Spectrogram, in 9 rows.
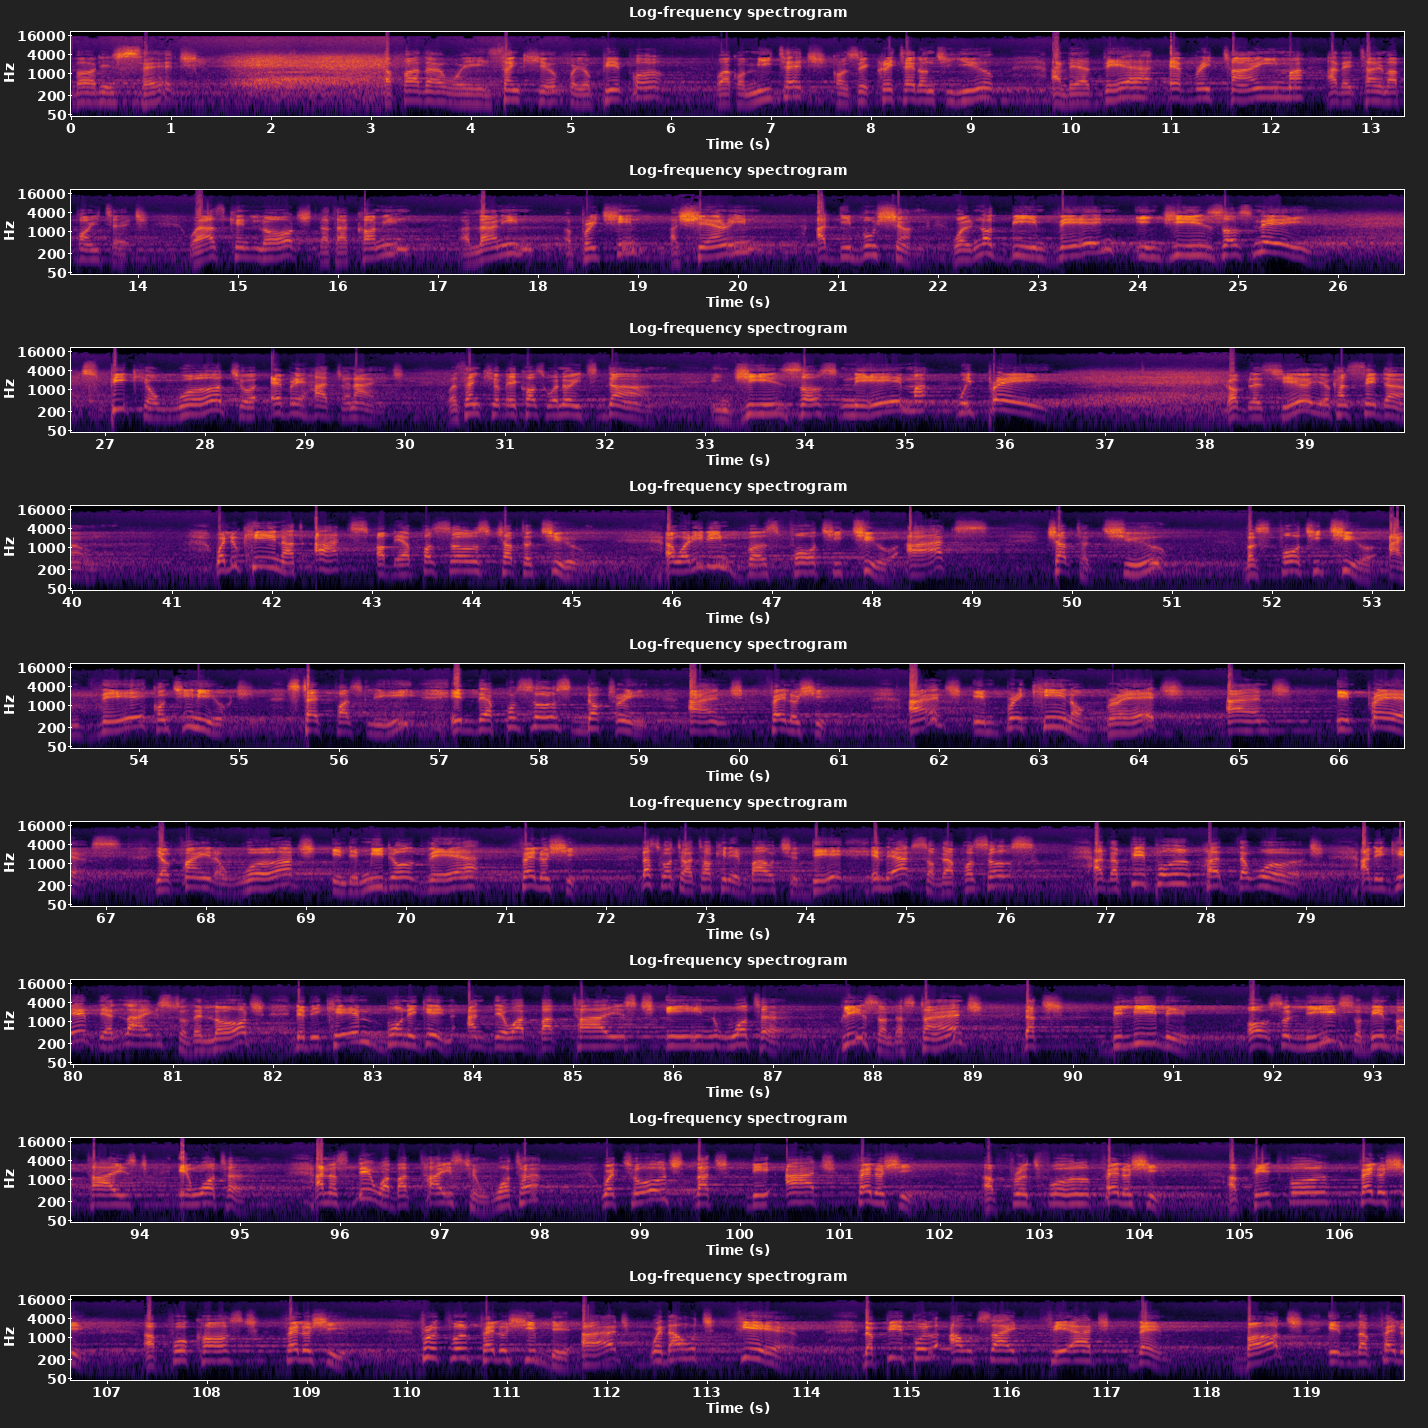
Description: SERMONS – Deeper Christian Life Ministry Australia
2025 Global Family and Marriage Conference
